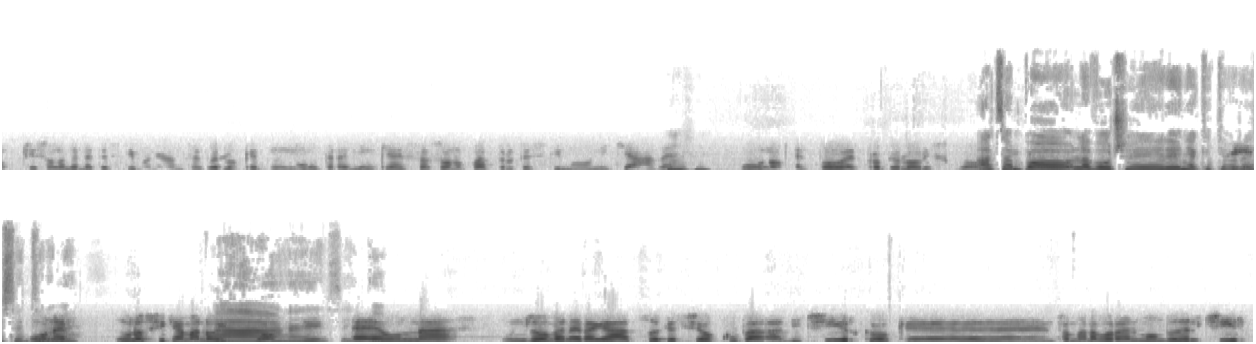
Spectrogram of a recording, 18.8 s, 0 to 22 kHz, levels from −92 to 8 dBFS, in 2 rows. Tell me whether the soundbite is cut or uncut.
uncut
